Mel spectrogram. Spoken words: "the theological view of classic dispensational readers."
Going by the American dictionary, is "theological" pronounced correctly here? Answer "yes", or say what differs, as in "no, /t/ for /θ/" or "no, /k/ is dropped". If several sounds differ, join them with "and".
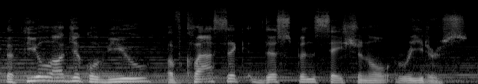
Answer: yes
